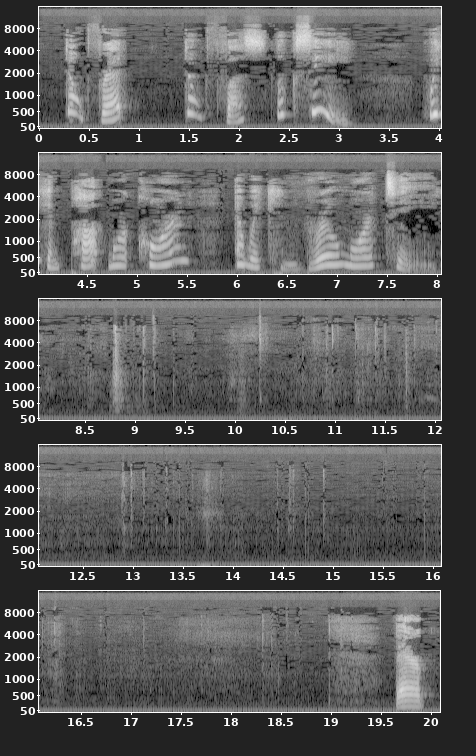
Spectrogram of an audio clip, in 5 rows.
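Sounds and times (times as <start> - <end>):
low electrical hum: 0.0 - 20.0
faint clicks and rustles: 8.2 - 19.0.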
